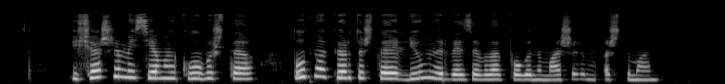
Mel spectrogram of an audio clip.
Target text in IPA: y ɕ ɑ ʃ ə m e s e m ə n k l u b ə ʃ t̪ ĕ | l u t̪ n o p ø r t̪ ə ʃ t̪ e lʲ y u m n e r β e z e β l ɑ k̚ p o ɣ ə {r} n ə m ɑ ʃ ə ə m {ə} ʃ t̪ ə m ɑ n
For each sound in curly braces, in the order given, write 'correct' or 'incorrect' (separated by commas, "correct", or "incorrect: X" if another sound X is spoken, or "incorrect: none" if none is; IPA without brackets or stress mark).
incorrect: none, correct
